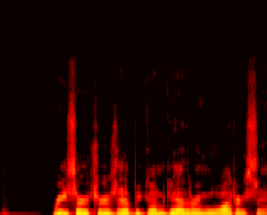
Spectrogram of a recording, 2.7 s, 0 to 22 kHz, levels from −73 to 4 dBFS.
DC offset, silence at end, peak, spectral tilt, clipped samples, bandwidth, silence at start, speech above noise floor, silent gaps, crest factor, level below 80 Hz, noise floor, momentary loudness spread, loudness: under 0.1%; 0 s; -10 dBFS; -7 dB/octave; under 0.1%; 14.5 kHz; 0.05 s; 33 dB; none; 16 dB; -64 dBFS; -56 dBFS; 3 LU; -24 LUFS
